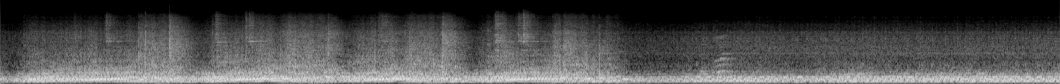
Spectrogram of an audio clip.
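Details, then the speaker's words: Toyota/Lexus V8 on a newly wired Link Monsoon ECU after a throttle stop bump: idle surges up and down roughly every 1.5 s, then steadies; suspected cause is the ECU switching the fan on at fan temperature with no fan fitted, upsetting idle settings without that load. "I think what was happening was the fan was coming in. It was dialing the fan on because it had got up to fan temperature, and then the idle settings were going funny because the fan was on, but it wasn't on."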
